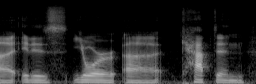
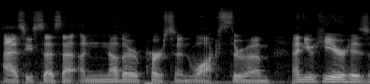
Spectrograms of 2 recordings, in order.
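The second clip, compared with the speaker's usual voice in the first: ordinary talk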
